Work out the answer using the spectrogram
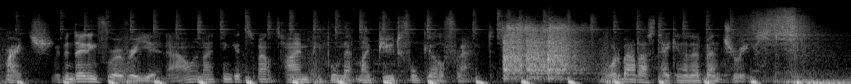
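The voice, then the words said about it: British accent. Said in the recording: “all good looks and British accent”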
